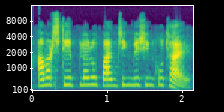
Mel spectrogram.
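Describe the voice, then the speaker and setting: A woman's voice: high voice, lively intonation, fairly quick, a bit bright, slight background noise, pitched above the performer's own voice. A woman reading the part of a curt, irritable middle-aged businessman husband in a short story. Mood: irritated. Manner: curt, demanding.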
